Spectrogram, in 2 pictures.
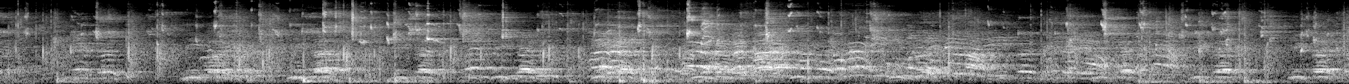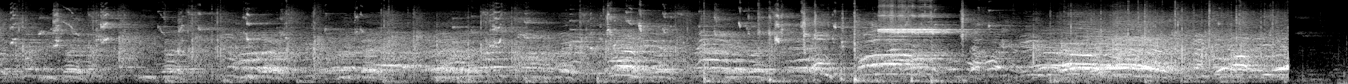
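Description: A basketball bounces on a hard court in a large echoing gym.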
